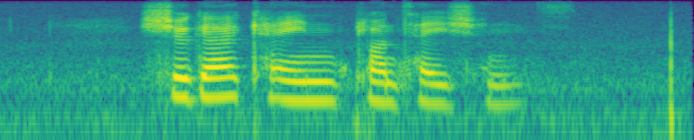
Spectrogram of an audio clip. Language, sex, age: English, female, 19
